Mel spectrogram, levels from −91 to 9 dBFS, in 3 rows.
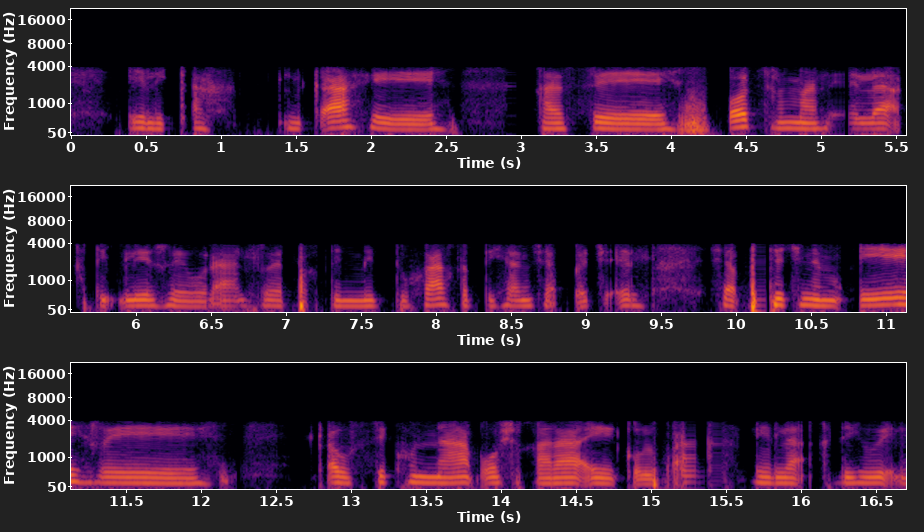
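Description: The whole recording has passed through the G.723.1 codec, heavily damaged, at a rate consistent with about 6.3 kbit/s. The codec discards everything above 4 kHz and rebuilds the speech from a coarse vocal model refreshed only every 30 ms. The result sounds muffled and hoarse, with consonants smeared together because they change faster than the model can follow.

VoIP packet loss concealed by the speech codec interrupts it at 2.91 to 3.02 s, 5.09 to 5.33 s, 6.59 to 6.74 s, 10.13 to 10.27 s, 12.17 to 12.24 s, and 15.11 to 15.50 s. When packets go missing, the decoder fills the gap by continuing the last pitch and vocal filter at steadily falling gain. Each dropout therefore becomes a stretched, buzzy tone or coloured noise that fades away, and the speech stays weak and distorted for a moment after data resumes. The last event is a cluster of short gaps, none longer than about 60 ms, spread over roughly a third of a second.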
